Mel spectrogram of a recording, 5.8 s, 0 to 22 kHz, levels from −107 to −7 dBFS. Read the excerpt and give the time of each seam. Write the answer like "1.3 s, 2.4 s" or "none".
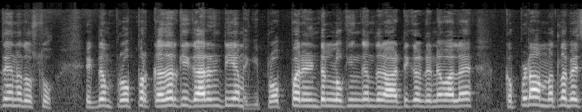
2.4 s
